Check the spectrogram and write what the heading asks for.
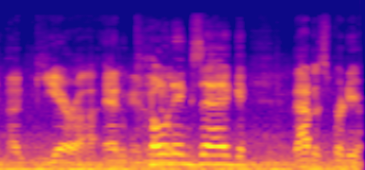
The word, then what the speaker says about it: Agera: so even automotive enthusiasts a jira r is not right it is the Kiera and Koenigsegg that is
